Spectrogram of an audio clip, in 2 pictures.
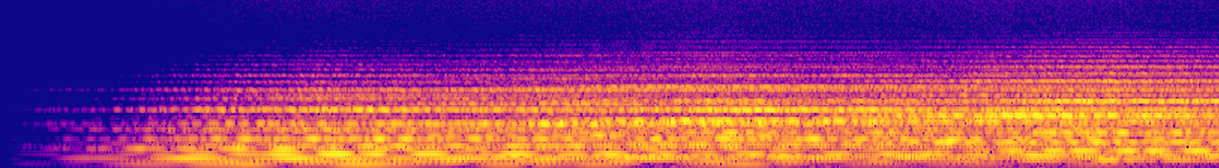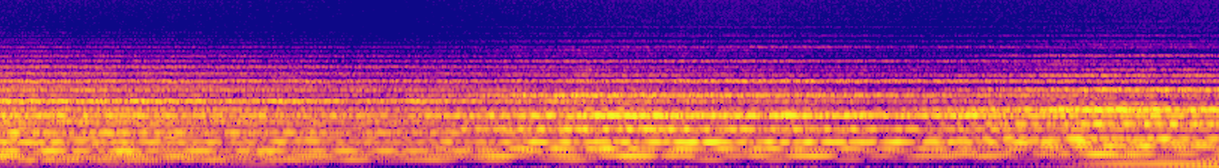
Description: Emax factory Grey skies

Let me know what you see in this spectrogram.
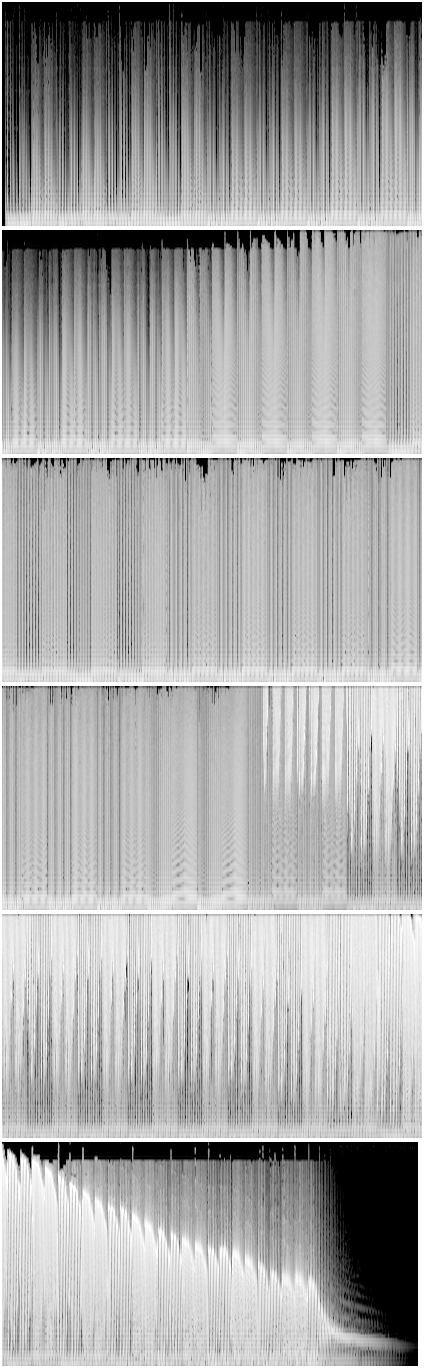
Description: Mopho Knarz Bass; DSI

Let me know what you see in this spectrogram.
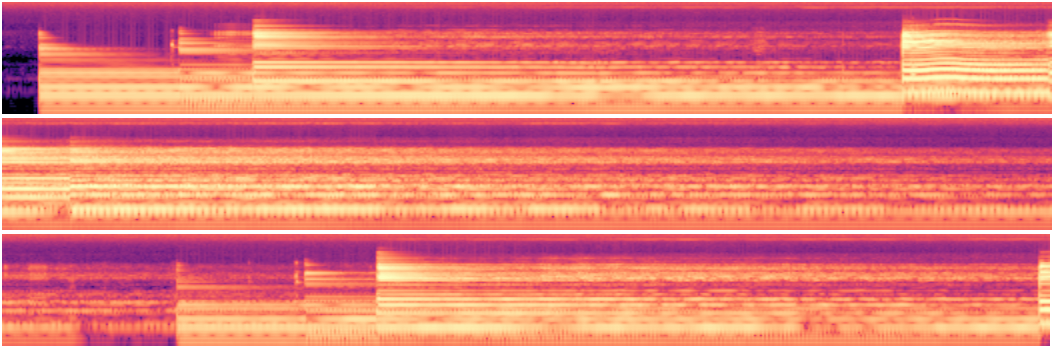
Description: Walrus Audio Sloeer Rise Warp

